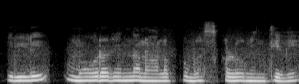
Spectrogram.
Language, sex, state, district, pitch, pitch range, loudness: Kannada, male, Karnataka, Koppal, 175 Hz, 170-185 Hz, -14 LUFS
